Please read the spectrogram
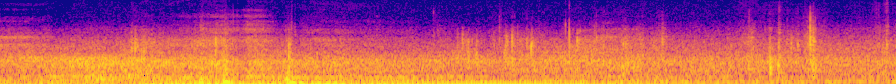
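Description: Steady low outdoor rumble with a few faint knocks and clicks of the camera being handled and footsteps on concrete.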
